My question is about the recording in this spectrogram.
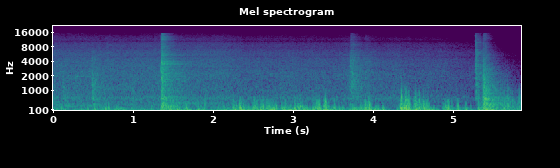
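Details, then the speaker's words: Old overhead door closer on a garbage-room door in a cement high-rise condo, before adjustment: three sharp, heavy bangs as the door shuts far too fast. The closer had probably drifted out of adjustment over time, and a small adjustment quieted it. "that may or may not sound really obnoxious on the video but especially late at night in a cement building it's really loud"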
